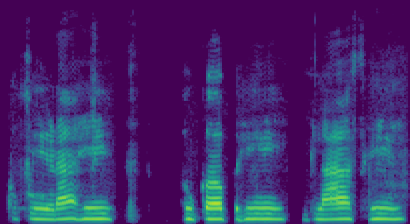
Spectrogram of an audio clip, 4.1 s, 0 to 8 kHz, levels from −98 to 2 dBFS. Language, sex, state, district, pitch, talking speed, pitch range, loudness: Chhattisgarhi, female, Chhattisgarh, Jashpur, 190 Hz, 115 wpm, 185-195 Hz, -20 LUFS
